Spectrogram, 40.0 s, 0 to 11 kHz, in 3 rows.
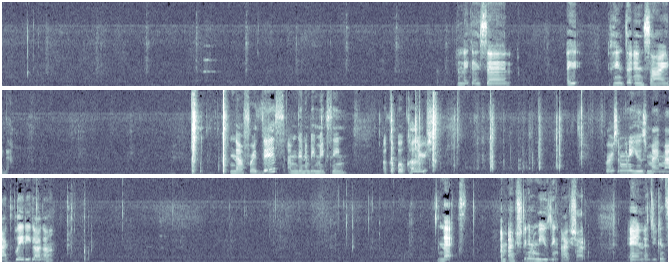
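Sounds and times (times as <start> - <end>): steady low hum: 0.0 - 40.0
faint high beep: 4.0 - 4.4
plastic cases clicking: 21.1 - 24.6.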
